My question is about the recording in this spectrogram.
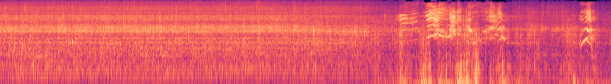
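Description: Splash-park water spray hissing steadily, then a toddler's high-pitched squeals about five seconds in and again near the end, with bumps on the camera.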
